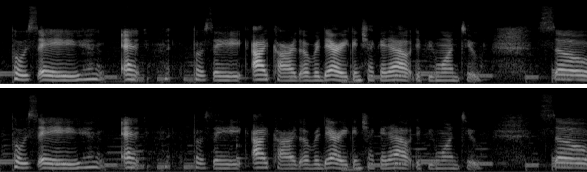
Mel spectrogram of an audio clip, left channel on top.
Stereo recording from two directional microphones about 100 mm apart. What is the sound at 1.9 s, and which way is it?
A woman's voice, 55° left (ahead or behind).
